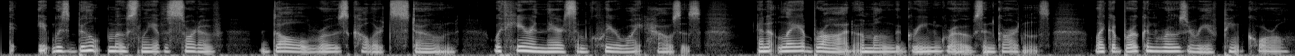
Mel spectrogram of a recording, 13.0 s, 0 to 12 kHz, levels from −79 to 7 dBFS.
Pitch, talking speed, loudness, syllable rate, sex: 190 Hz, 170 wpm, -18 LUFS, 5.0 syllables/s, female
